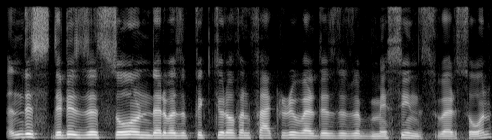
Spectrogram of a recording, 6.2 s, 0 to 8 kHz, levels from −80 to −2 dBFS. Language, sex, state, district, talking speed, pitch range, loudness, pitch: English, male, Odisha, Malkangiri, 195 wpm, 130-155 Hz, -16 LUFS, 140 Hz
